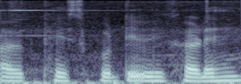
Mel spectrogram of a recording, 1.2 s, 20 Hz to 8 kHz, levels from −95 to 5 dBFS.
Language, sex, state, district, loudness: Chhattisgarhi, male, Chhattisgarh, Rajnandgaon, -15 LUFS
